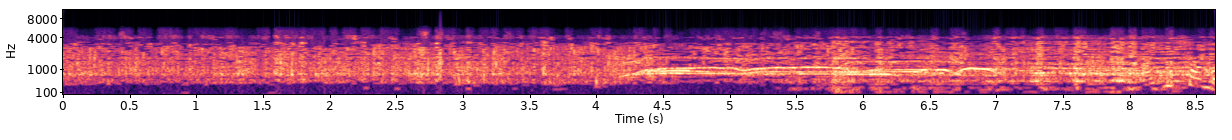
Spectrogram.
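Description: Background music over a crowd's cheering and chatter, with a melodic line coming in about four seconds in.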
